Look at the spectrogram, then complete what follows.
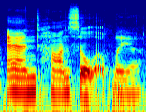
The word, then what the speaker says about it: Leia: He is, Layla and Han Solo. Leia. Leia.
